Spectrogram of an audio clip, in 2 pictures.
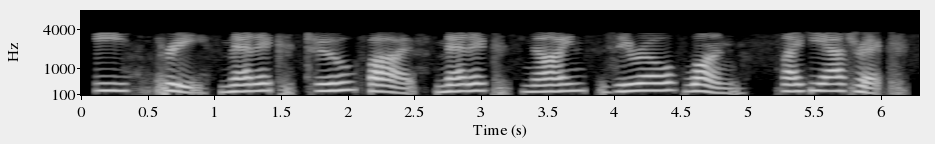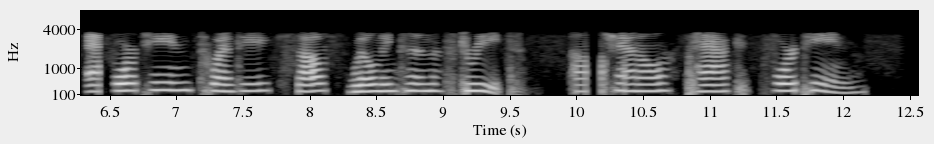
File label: WC EMS ALERT, p25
